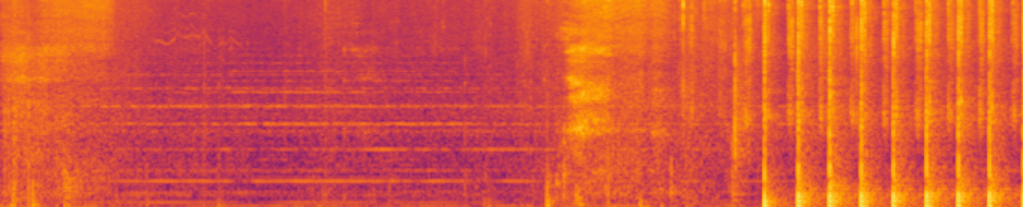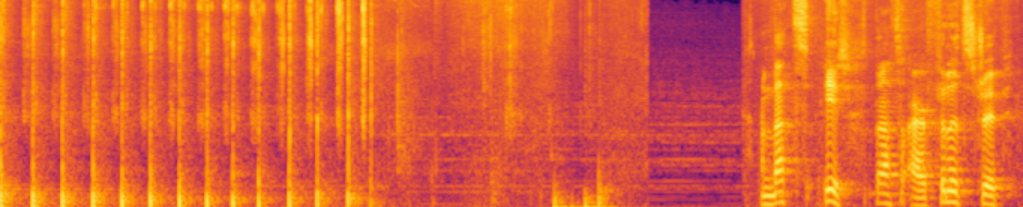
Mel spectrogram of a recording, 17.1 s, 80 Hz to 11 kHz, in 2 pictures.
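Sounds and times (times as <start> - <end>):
mallet tapping on rubber: 6.2 - 11.7.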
